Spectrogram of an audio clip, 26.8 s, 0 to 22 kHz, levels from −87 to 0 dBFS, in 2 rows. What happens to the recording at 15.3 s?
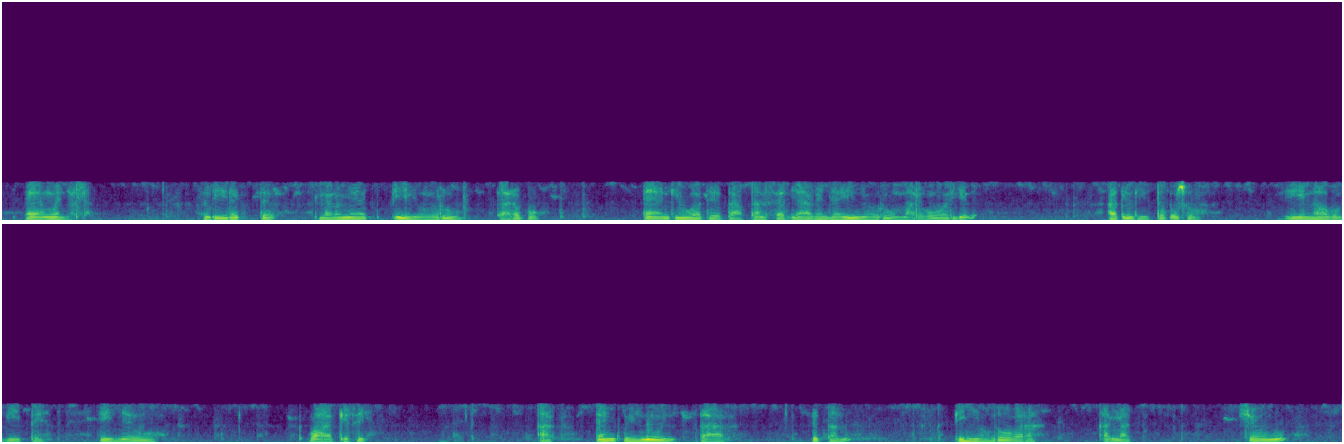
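RealAudio 14.4 codec damage is present at 15.3 s, as it is across the whole clip. Squeezing the speech into what sounds like an 8 kbit/s stream discards everything above about 3.8 kHz and coarsens what remains, so the speech there sounds muffled, gargly and heavily degraded.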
